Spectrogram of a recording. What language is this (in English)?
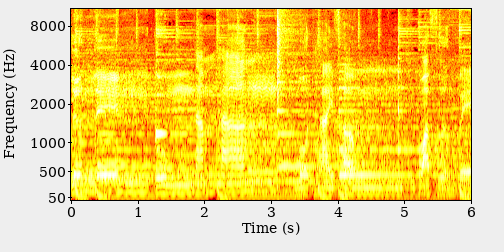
Vietnamese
